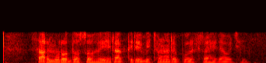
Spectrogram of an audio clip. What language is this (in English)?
Odia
